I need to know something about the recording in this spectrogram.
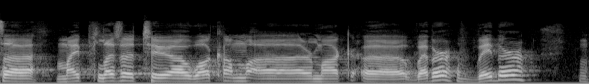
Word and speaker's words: Weber: It's my pleasure to welcome Mark Weber. Weber, how do you pronounce it? Weber. Weber, with yeah, not a B-boy, a good German pronunciation.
